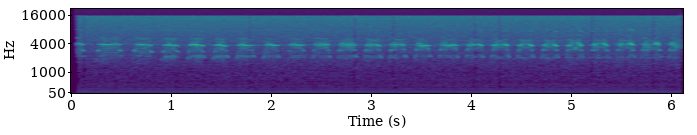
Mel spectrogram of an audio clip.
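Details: Ospreys at the Audubon Boathouse nest on 14 July 2021, on a day a mackerel was brought in: steady series of high, thin chirps repeated about four times a second over a constant low hum.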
